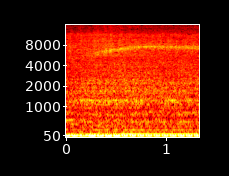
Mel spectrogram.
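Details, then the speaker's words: Abarth, cold engine: low uneven rumble with irregular stumbles, a misfire that reportedly occurs only when cold; injectors and spark plugs already replaced without fixing it; cause not yet known. "But the problem is, when it's cold, it's not doing it now. There you go, you can hear it now. It develops a misfire."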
